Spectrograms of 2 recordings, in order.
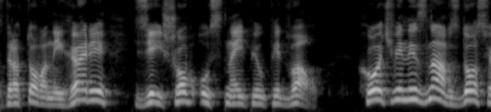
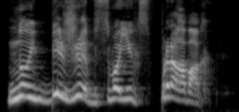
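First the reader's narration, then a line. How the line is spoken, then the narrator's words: Furious shout. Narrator (Ukrainian): люто вигукнула Чо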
